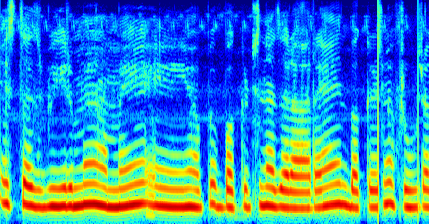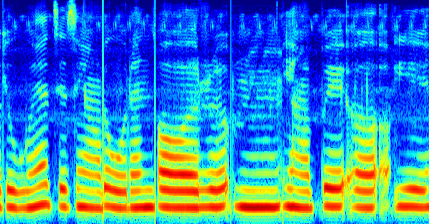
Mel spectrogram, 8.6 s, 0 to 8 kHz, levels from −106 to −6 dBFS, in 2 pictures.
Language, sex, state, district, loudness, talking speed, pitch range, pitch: Hindi, female, Maharashtra, Pune, -18 LUFS, 180 wpm, 230-245 Hz, 235 Hz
